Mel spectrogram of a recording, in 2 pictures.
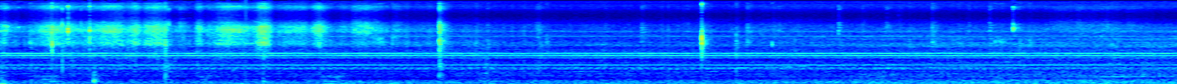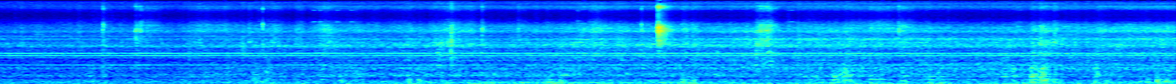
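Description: Cabin of a JR Sanyō Line electric train pulling away and picking up speed: a steady running rumble that grows slowly louder, with a steady whine and a few faint knocks.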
